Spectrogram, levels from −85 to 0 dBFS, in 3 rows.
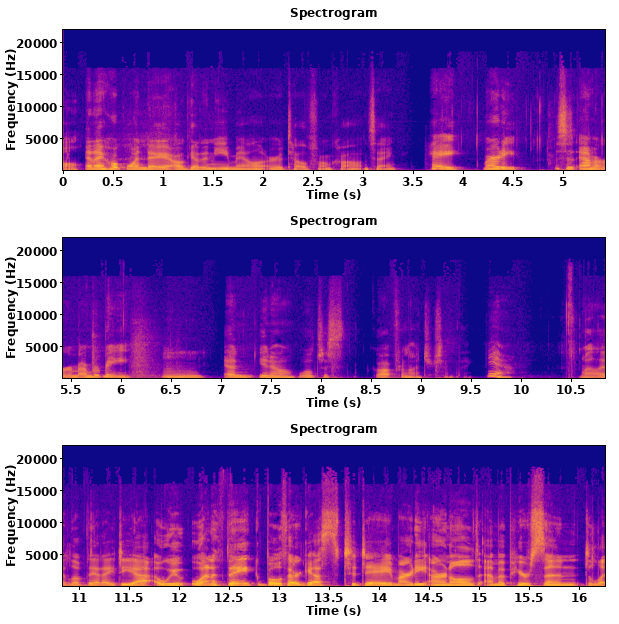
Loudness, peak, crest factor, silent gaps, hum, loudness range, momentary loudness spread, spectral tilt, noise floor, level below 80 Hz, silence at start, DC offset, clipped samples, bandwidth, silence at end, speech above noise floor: -20 LUFS; -2 dBFS; 18 dB; none; none; 11 LU; 15 LU; -4 dB/octave; -48 dBFS; -50 dBFS; 0 s; 0.9%; under 0.1%; 19 kHz; 0 s; 28 dB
